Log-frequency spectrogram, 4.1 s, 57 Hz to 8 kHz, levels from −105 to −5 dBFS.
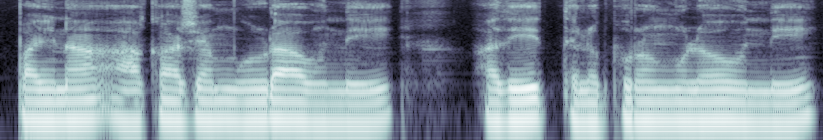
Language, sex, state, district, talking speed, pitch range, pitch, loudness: Telugu, male, Telangana, Hyderabad, 115 wpm, 110-115 Hz, 115 Hz, -17 LUFS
